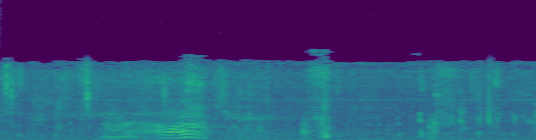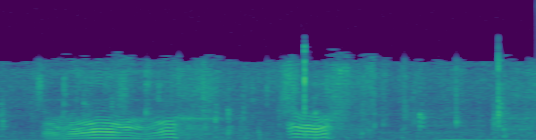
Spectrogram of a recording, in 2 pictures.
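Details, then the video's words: Boxer puppies being born, giving high, wavering squealing cries in three short bursts over a steady low room hum. "Boxer puppies being born"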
